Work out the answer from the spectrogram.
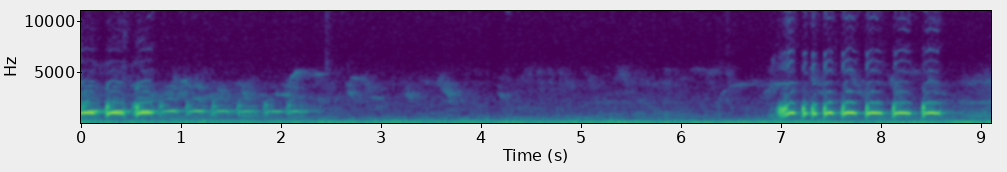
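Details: Local zebra dove, a female calling a male and used as a lure, loud and persistent: a rapid burst of about eight short, low cooing notes, a long pause, then a second similar burst, with low rumbling background hum.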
